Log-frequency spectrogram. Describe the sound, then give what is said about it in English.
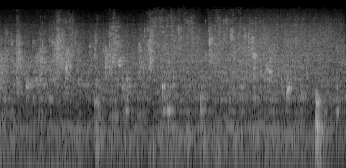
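Running water pours from a tap as someone washes blood off their body. It makes a steady, fairly soft hiss with a few splashy bursts and no talking. “The next thing I remember, I was washing his blood off me.”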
